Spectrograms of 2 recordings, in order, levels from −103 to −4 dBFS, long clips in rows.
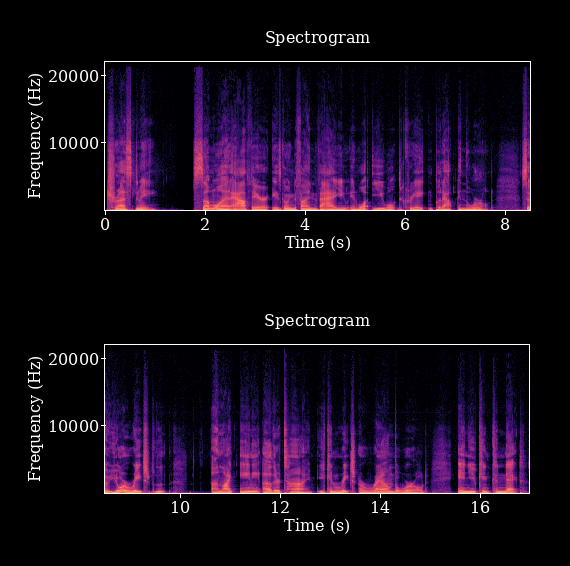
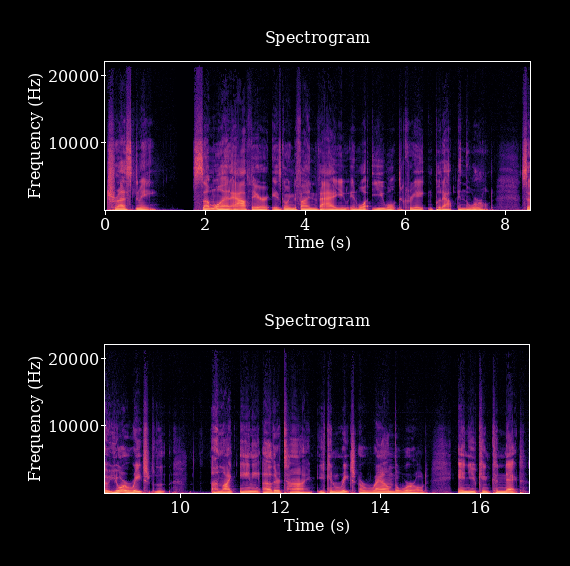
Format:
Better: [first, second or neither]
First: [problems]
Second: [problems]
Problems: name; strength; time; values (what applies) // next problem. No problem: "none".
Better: neither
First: none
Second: none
